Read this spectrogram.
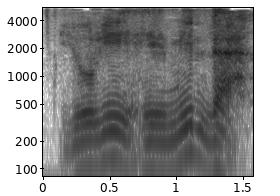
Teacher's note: كذلك يريهم الله اعمالهم، يريهم الله، ابو عمرو يكسر الهاء يريهم الله ويكسر معاها الميم يريهم الله، دخل على ساكت.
